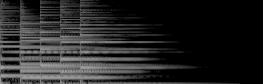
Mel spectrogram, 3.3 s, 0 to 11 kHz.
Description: C Major Sharp 11th, C, down, Guitar; CM#11; arpeggiated; 19,20,21,21,20,x; 4A,4E,5A,5D,5G#,6C#

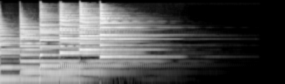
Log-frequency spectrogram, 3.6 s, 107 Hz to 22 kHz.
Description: D sharp Major Add 9th, Guitar Open D

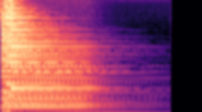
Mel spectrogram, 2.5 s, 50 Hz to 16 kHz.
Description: B Diminished 7th B down Guitar; strummed; tuning 4F,4A,5C,5G,5C,6E

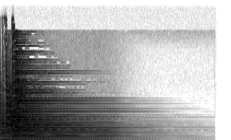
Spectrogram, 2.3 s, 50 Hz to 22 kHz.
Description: G sharp 7th Suspended 4th G sharp, Guitar; G#7sus4 strummed; JGuitar

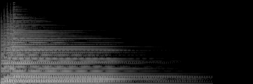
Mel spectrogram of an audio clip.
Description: E Major Add 9th B, chord

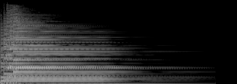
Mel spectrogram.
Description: E 7th Sharp 9th Guitar Open D, chord

